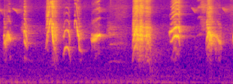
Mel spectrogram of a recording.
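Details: A vigorous long-tailed shrike song, played to coax other shrikes into singing. Short rasping notes mixed with nasal whistles, roughly two per second in irregular rhythm.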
